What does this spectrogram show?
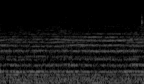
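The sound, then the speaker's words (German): An ambulance siren wails steadily and loudly, its tone holding nearly constant over a short stretch, with no voices heard. “Nee, das ist, ist ein andere. Krankenwagen. Das ist ein Krankenwagen”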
